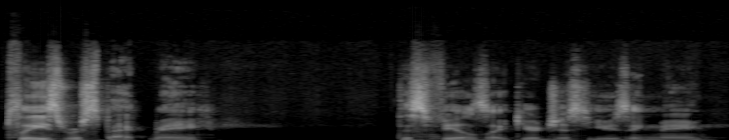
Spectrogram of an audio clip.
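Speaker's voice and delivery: small, low, hushed voice; quiet, deflated mock hurt; meek mock plea. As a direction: plead softly, as if hurt and used. Imagined hurt competitor pleading.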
